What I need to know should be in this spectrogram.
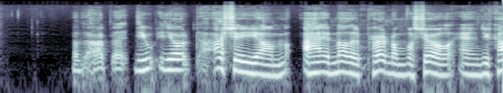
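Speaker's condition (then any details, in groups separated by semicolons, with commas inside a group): Ataxia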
